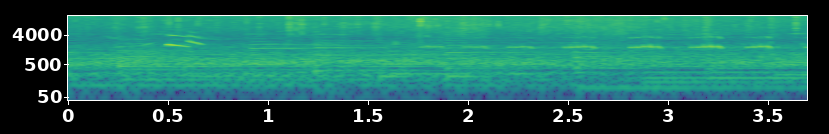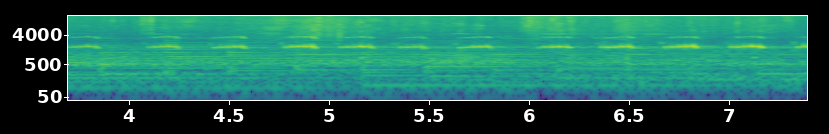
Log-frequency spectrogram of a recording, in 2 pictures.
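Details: A large breeding group of common frogs mating and laying spawn gives a chorus of short, clipped croaks, about three a second, quick and uneven, over a steady low rumble.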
